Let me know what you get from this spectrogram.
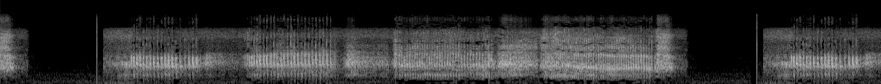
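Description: A gorilla gives long, harsh, rasping roars broken by brief pauses.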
